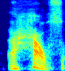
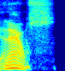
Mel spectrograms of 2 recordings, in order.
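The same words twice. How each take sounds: First: "house" with its H clearly sounded; careful H pronunciation. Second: "an house" run together as an 'ouse; dropped H. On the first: Host showing what he doesn't say at home, "house" with a full H. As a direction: breathe the H at the start of "house". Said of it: "I don't call". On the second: Host showing what he calls his home, "house" with no H. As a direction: start "house" straight on the vowel. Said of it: "like with a capital A". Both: Shown as a demonstration.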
